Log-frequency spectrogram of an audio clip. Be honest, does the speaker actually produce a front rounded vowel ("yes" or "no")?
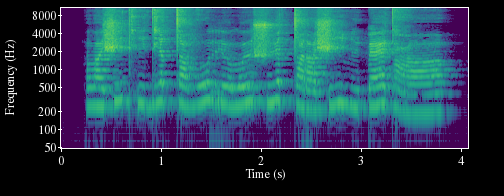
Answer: yes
